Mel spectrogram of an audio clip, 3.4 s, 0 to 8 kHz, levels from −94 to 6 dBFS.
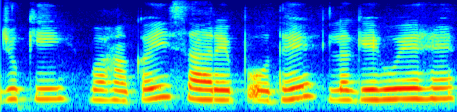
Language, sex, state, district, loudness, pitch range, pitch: Hindi, female, Chhattisgarh, Raipur, -15 LUFS, 230-250 Hz, 245 Hz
